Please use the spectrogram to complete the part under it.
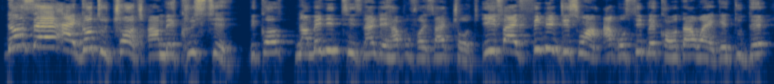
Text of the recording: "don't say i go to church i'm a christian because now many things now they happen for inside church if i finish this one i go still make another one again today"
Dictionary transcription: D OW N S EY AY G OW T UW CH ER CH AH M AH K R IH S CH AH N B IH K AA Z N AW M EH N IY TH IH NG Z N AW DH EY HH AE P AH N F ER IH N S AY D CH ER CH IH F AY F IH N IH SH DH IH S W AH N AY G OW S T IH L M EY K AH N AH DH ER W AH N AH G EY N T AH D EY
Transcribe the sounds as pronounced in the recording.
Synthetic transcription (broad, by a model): D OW N S EY AY G OW T UW CH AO CH AH M AH K R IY S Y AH N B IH K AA S N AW M EH N IY T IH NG S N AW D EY HH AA P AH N F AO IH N S AY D CH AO CH IH F AY F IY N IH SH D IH S W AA N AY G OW S T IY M EY K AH AO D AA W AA AH G EY N T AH D EY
